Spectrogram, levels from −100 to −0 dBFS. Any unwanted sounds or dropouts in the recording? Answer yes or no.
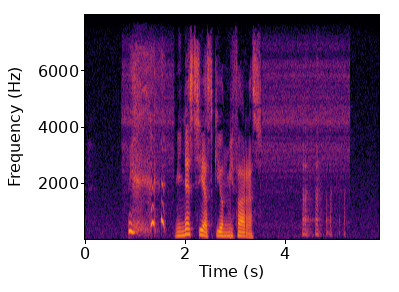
yes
